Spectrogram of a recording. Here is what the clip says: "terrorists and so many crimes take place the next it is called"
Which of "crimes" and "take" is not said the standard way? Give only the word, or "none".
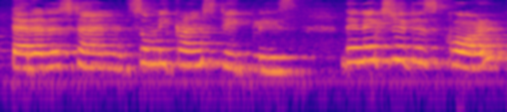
crimes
